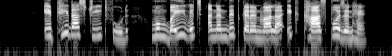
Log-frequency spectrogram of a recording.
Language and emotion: Punjabi, happy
